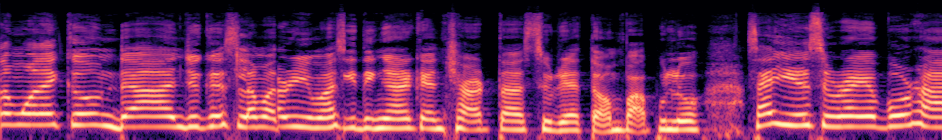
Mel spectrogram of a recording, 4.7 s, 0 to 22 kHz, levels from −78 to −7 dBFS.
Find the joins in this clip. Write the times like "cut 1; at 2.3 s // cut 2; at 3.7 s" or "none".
cut 1; at 1.4 s // cut 2; at 1.7 s // cut 3; at 3.7 s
